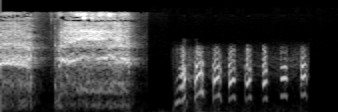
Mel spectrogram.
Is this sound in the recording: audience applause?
no

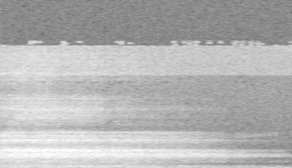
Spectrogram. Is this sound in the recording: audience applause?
no

